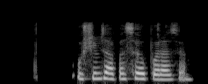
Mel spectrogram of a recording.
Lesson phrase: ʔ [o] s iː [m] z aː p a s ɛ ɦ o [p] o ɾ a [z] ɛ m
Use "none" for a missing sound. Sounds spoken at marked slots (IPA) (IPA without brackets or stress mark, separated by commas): u, m, p, z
